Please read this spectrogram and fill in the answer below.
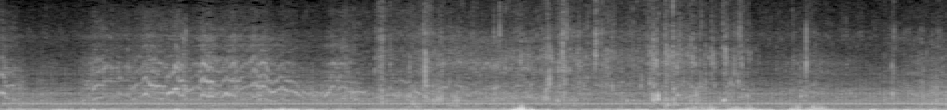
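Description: A small hooked snook splashing and thrashing at the water's surface as it is reeled in toward the boat. Wind rumble on the microphone and a steady hum run underneath, with a single knock about three seconds in.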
